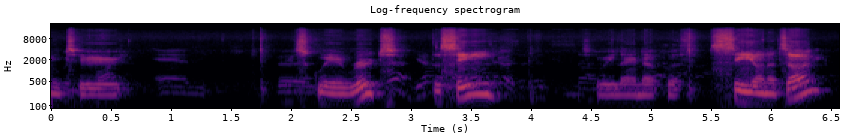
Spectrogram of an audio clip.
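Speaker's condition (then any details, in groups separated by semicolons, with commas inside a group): No condition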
